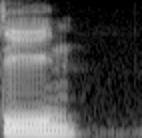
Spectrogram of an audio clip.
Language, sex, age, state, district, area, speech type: Urdu, male, 18-30, Uttar Pradesh, Ghaziabad, urban, read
